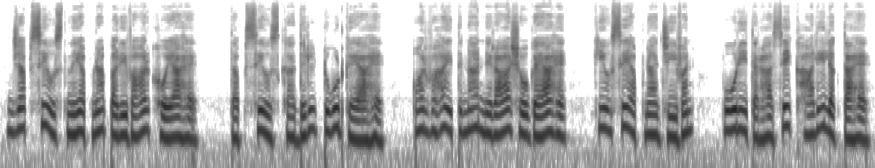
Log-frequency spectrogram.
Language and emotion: Hindi, sad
